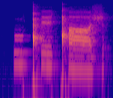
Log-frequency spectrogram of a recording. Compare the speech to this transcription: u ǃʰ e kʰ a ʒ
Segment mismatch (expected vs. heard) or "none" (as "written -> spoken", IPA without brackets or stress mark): kʰ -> ǃʰ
